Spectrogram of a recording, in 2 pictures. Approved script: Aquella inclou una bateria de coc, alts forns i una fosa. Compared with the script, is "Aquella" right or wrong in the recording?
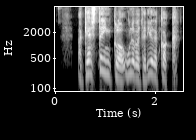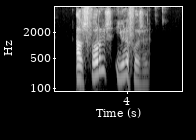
wrong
